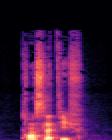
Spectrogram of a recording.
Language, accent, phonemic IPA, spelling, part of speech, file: French, France, /tʁɑ̃.sla.tif/, translatif, adjective / noun, LL-Q150 (fra)-translatif.wav
- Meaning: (adjective) translative; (noun) translative, translative case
